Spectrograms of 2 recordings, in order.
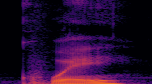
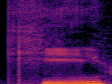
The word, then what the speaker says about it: quay: It's pronounced quay. Uh, say it with me now. Mhm. With a Q. Uhhuh. One more time. Quay, not key.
